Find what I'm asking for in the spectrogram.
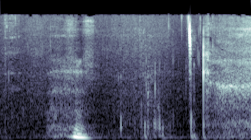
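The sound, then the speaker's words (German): A person takes a sip of a drink, starting with one soft, low gulp followed by small wet mouth clicks and a couple of sharper clicks near the end. “So, einen Schluck getrunken. Vielleicht geht meine Stimme dann gleich wieder besser.”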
